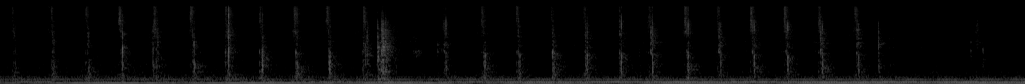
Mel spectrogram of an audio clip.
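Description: A deck of tarot cards being shuffled overhand between the hands: a steady run of soft card slaps, about three a second, that stops near the end. A low steady hum lies underneath.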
